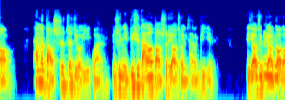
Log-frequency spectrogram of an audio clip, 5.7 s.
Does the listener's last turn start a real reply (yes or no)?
no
